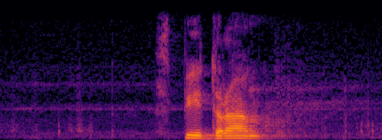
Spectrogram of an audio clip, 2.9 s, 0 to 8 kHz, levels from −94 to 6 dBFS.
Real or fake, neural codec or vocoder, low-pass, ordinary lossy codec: real; none; 7.2 kHz; Opus, 64 kbps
